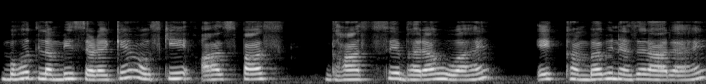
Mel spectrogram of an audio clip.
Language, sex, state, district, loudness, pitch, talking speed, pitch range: Hindi, female, Uttar Pradesh, Muzaffarnagar, -14 LUFS, 240 Hz, 160 wpm, 225-260 Hz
